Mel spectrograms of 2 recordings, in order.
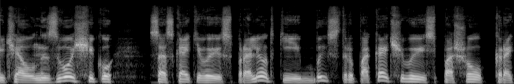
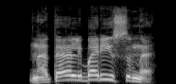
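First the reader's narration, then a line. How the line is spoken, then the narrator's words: Shout. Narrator (Russian): крикнул он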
